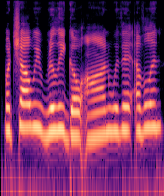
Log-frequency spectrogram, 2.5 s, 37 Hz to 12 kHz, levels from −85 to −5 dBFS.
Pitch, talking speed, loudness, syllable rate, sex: 245 Hz, 220 wpm, -16 LUFS, 5.2 syllables/s, female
